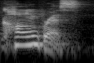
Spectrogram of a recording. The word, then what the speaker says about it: Congress: And it's not important, so it's pronounced quickly. Of Congress is women, right?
